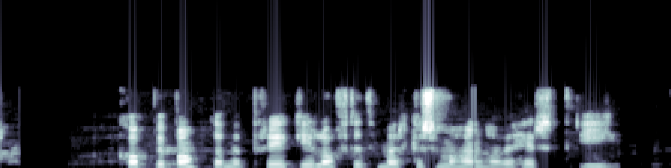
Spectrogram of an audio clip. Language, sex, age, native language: Icelandic, female, 40-49, Icelandic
